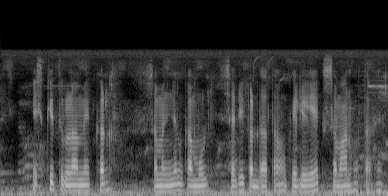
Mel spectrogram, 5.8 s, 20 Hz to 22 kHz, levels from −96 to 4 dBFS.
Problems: constant background noise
